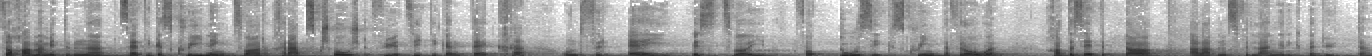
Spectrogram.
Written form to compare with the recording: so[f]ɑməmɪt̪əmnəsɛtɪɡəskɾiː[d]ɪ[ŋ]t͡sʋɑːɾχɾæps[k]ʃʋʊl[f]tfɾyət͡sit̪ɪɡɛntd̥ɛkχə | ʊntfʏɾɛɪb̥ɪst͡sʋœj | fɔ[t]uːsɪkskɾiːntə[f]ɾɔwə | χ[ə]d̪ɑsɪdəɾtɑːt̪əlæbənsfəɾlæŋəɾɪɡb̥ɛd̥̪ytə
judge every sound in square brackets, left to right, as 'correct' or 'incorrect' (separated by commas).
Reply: incorrect, incorrect, correct, correct, incorrect, correct, correct, incorrect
